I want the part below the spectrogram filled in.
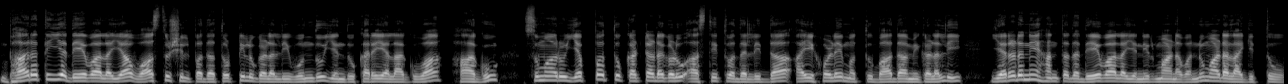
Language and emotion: Kannada, neutral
